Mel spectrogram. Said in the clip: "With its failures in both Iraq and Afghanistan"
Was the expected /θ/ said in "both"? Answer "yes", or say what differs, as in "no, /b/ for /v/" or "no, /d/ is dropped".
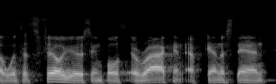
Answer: yes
